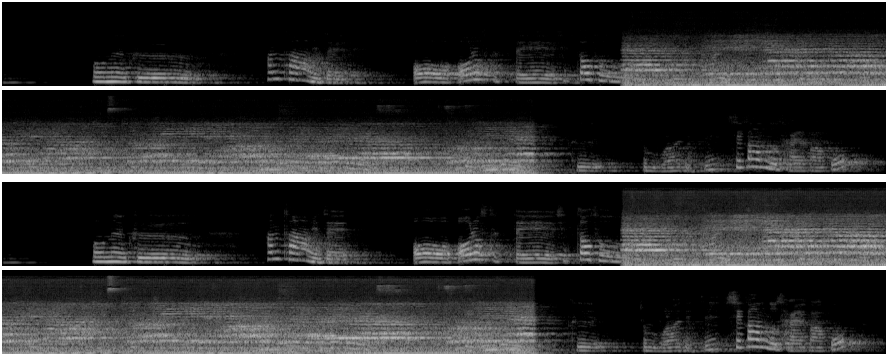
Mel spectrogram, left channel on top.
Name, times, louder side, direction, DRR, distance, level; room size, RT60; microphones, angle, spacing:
voice 1, 0.9-2.0 2.6-3.5 4.1-8.6 9.0-10.8 11.4-13.0 13.4-14.1 14.5-14.9 15.2-17.3, right 2 dB, 85° right, 3 dB, 3.3 m, -33 dB
sound 1, 6.2-14.2, right 3 dB, 35° right, 1.0 m, -26 dB
25.5 x 23.0 x 6.0 m, 1.0 s
head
